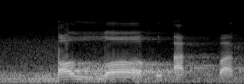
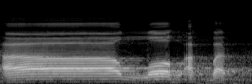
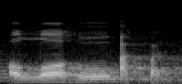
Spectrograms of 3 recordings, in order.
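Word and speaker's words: الله أكبر: Jangan memperpanjang suara pendek. "Allahu Akbar." Itu tidak dihitung. Jangan ucapkan bunyi 'b' terlalu panjang. "Allahu Akbar." Jangan menambahkan bunyi 'waw ' seperti "Allahu Wakar." Jangan menambahkan 'waw' yang tidak diucapkan seperti "Allahu Wakbar."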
